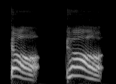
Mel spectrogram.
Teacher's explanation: जैसे बोलने की कोशिश करिए, आप देखेंगे आपका जो जीभ का जो आगे का पोर्शन है ये आपके तालू के ऊपर वाले पोर्शन से टच हो रहा है। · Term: मूर्धन्य व्यंजन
